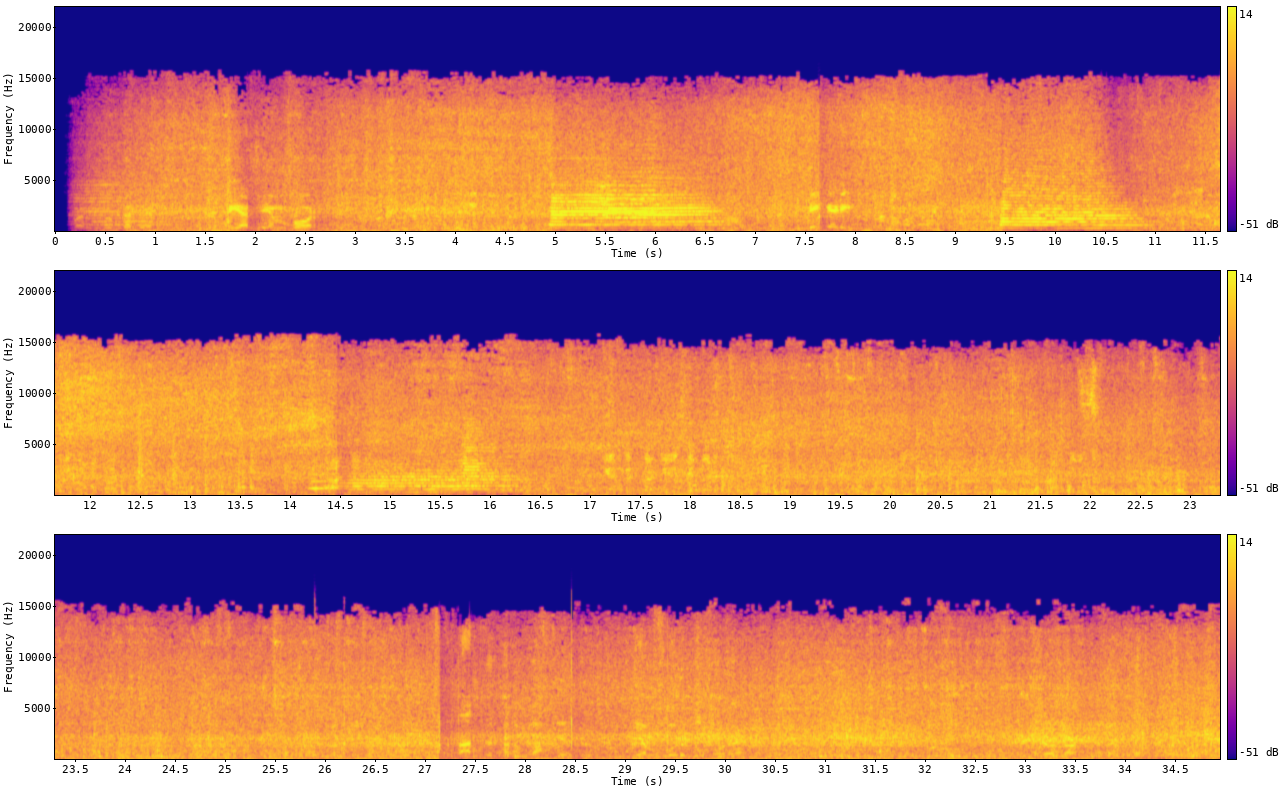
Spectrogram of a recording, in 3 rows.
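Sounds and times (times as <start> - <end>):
train horn blasts: 0.2 - 1.2, 4.9 - 6.9, 9.4 - 11.1, 14.2 - 16.5
train rumble and wheel clatter: 0.2 - 34.9.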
